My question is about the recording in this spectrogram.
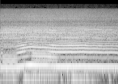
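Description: Chainsaw running steadily at high speed while cutting through a dry log, its pitch shifting up slightly about half a second in.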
